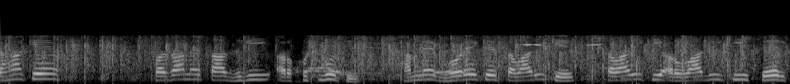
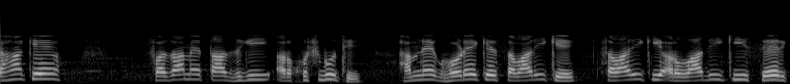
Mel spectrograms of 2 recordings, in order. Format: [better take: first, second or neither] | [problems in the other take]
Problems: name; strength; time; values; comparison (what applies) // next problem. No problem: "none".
second | background sound (Applause / Cheering + Squeak); 7 dB below the speech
